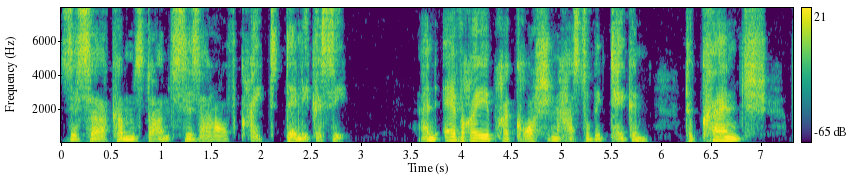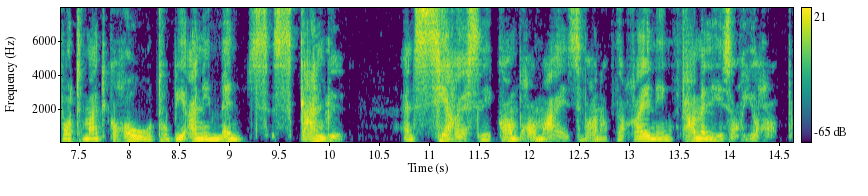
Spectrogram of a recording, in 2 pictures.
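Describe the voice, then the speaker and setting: Putting on a character voice, a man talks at a moderate pace and medium pitch with ordinary pitch variation. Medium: read story. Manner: formal, imperious.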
